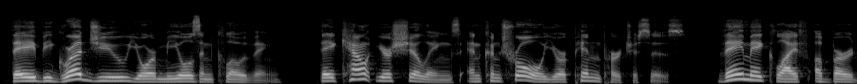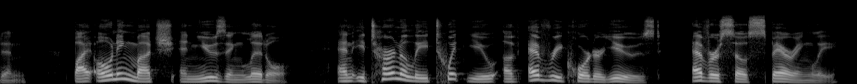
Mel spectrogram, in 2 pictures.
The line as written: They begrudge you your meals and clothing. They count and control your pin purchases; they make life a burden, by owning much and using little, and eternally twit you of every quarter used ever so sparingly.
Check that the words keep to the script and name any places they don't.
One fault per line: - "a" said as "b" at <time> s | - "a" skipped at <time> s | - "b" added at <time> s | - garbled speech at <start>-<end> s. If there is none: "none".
- "your shillings" added at 3.8 s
